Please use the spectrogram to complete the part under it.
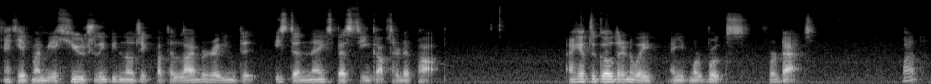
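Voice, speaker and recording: A man's voice: lowish voice, fairly quick, a little mellow. A man reading a visual novel aloud as a let's play host, with informal muttered asides and interruptions to himself.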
